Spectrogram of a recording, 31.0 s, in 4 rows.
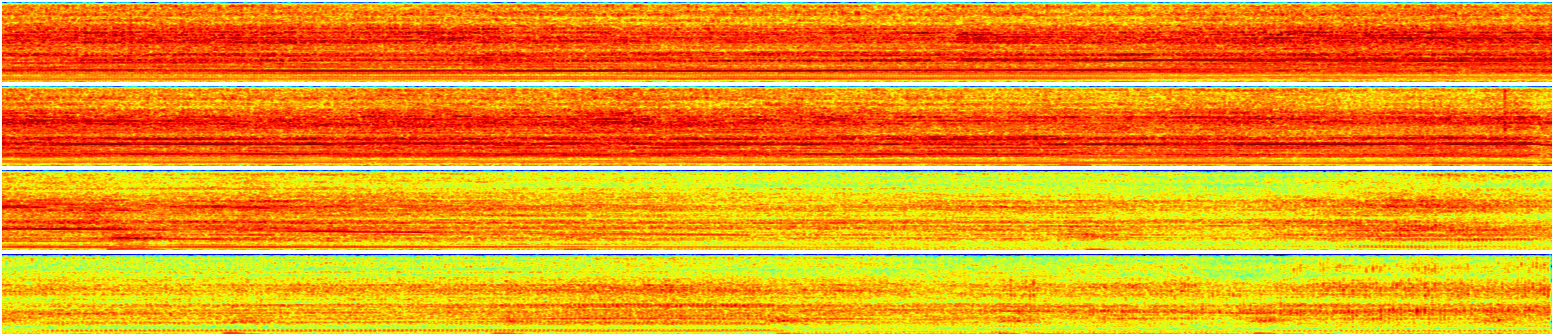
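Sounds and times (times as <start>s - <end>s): motorcycle engine running: 0.0s - 31.0s
short low thumps: 20.9s - 21.2s, 25.7s - 26.0s.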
